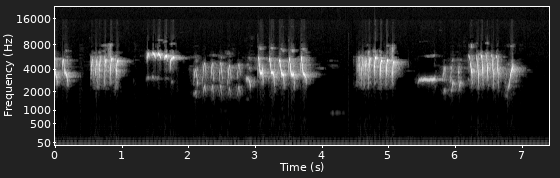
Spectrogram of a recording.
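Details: Javan bush lark singing: a string of buzzy, rattling trilled phrases mid-high in pitch, each lasting about half a second, with short clear whistles between, against near silence.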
